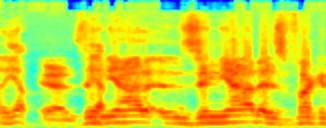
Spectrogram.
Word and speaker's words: Zenyatta: ] uh I never say his name right Zenyatta is that how you Z SC y yeah Zenyatta Zenyatta is basically a skull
